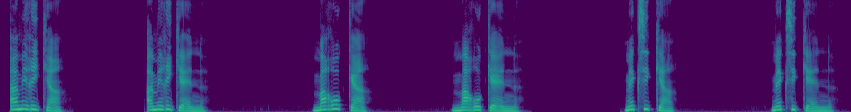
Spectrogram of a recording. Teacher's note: The addition of e to masculine forms ending with the letter n denasalizes the vowel un. It becomes e and the n is pronounced.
